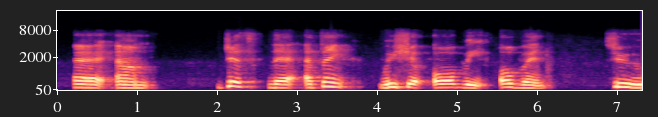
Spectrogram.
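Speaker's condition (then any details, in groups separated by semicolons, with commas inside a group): Multiple sclerosis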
